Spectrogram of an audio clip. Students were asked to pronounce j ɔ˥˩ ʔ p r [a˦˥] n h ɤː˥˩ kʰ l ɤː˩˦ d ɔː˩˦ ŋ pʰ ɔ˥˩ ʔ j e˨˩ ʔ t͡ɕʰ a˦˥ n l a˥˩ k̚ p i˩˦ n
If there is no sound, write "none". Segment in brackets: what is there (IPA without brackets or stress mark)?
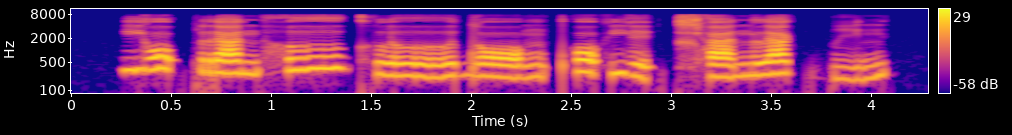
a˧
